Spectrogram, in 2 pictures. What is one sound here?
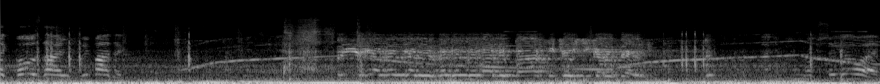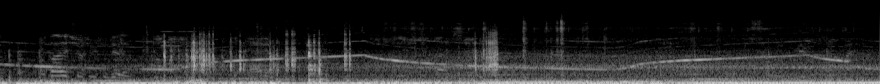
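A vehicle engine rumbles steadily from inside the cab.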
